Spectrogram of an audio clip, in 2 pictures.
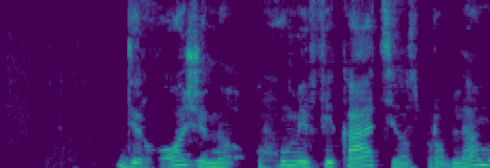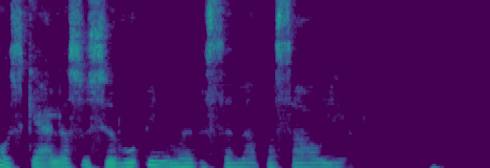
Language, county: Lithuanian, Vilnius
